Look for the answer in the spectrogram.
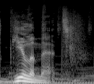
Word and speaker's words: guillemet: The word of the day is guillemette, or guillemet in French. It is spelled G-U-I-L-L-E-M-E-T.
